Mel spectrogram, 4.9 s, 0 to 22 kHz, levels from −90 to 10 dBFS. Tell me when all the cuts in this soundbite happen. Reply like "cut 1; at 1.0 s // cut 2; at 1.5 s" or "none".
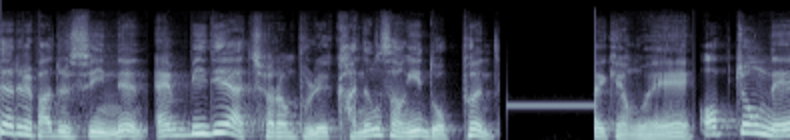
cut 1; at 0.9 s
